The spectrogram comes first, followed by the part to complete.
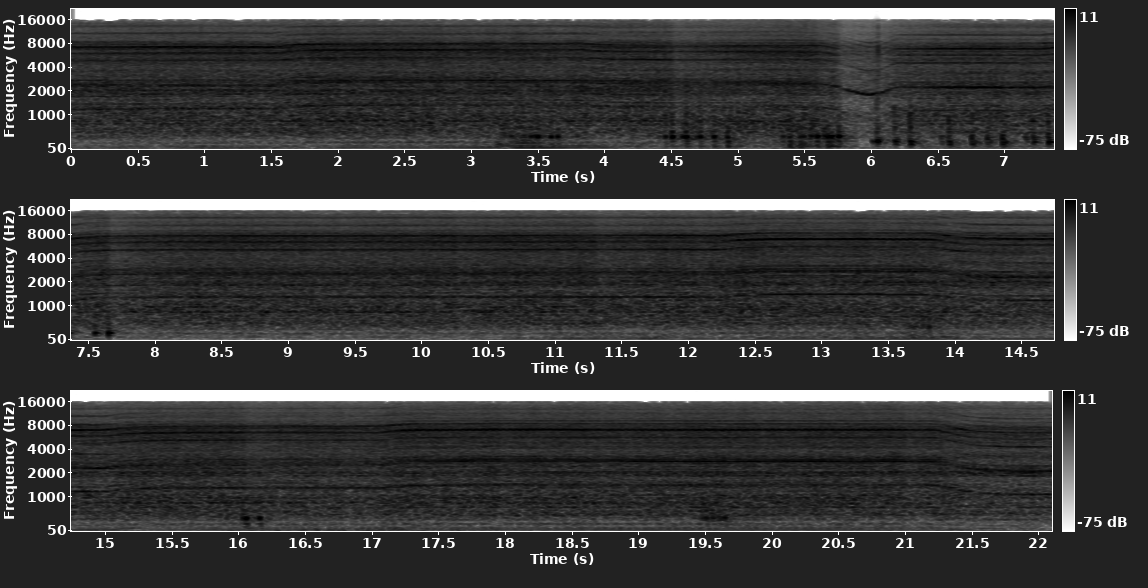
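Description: A variable-speed hammer drill spins a mixing impeller through thick clay slip in a plastic bucket, blunging it smooth. Its motor whine is steady, dips briefly about six seconds in, then steps up and down in speed a few times before winding down at the end.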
